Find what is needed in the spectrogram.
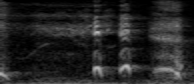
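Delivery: wheezing breathless laugh; a soundless high wheeze of laughter; high silent laugh. Real, not acted. Cracking up at the girl's comeback, a silent wheeze.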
